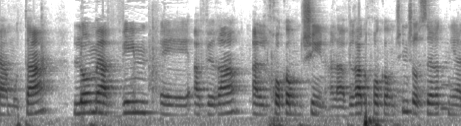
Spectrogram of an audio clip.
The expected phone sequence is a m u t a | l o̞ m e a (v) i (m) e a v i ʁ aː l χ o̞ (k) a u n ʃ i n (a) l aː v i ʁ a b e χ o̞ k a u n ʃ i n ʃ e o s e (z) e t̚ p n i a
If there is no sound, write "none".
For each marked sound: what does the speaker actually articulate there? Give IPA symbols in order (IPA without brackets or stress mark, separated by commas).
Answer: v, m, k, a, ʁ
